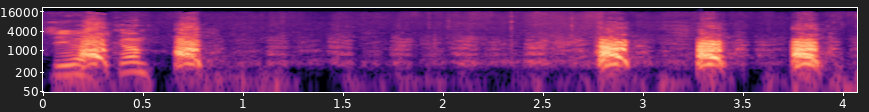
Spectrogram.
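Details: Two German Shepherds, Nico and Zeeva, out on a winter walk in Hawick, Scotland, recorded with a Samsung S23 Ultra: a quick burst of three barks, a pause with faint sounds, then three more evenly spaced barks.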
